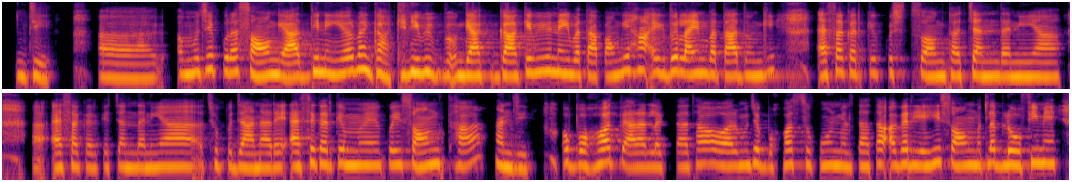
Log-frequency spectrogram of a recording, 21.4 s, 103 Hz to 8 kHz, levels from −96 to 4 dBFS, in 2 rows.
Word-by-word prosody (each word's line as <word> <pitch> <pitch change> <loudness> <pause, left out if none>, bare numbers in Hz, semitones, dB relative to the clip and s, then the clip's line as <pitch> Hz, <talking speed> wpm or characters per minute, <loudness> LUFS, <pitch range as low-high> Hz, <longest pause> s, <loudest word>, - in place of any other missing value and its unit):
जी। 200 -1 -6 0.5
अ, 185 -1 -4 0.3
मुझे 240 +4 0
पूरा 250 -2 0
सॉन्ग 220 -2 +4
याद 190 0 +7
भी 250 - +3
नहीं 225 -2 +2
है 235 - +1
और 250 - +3
मैं 280 -1 +4
गा 235 -3 +3
के 215 - +1
भी 245 +1 +3 0.3
गा 210 -1 +8 0.2
गा 205 -1 +9
के 240 - +5
भी 250 +1 +1
नहीं 240 -2 +4
बता 215 -2 +2
पाऊँगी। 210 +5 -1
हाँ 270 -1 +4
1-2 240 +1 +2
लाइन 230 -1 +4
बता 215 -2 +3
दूँगी। 210 +4 -5 0.4
ऐसा 215 +5 +3
करके 235 0 -4
कुछ 230 +1 -9 0.2
सॉन्ग 205 -2 0
था 205 - +1
चंदनिया 200 -1 -1 0.6
अ, - - -5 0.2
ऐसा 205 +1 -2
करके 200 0 -11
चंदनिया 200 0 -4 0.4
छुप 215 -2 -9
जाना 200 0 +1
रे। 200 +1 -3 0.2
ऐसे 210 +4 -1
करके 235 0 -1
मैं 225 0 -2
कोई 230 0 -4
सॉन्ग 225 +1 +1
था। 215 -1 +1 0.3
हाँ, 225 - +1
जी। 195 -2 -6 0.3
वो 240 - -1
बहुत 225 +3 +2
प्यारा 205 -3 +2
लगता 205 0 -6
था 235 0 +1
और 220 -2 0
मुझे 225 +2 -2
बहुत 225 +2 -5
सुकून 225 0 -6
मिलता 215 0 -4
था। 235 - +3
अगर 235 0 +1
यही 225 +3 -1
सॉन्ग 225 -2 +1
मतलब 230 0 -3
लोफी 225 +2 +1
में 245 0 0
220 Hz, 180 wpm, -21 LUFS, 205-235 Hz, 0.6 s, गा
